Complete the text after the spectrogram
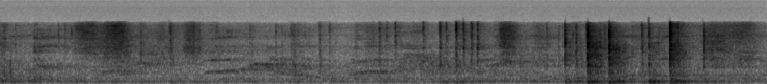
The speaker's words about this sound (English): Aggressive typing. Got it. Cool. I know how Google Docs works.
